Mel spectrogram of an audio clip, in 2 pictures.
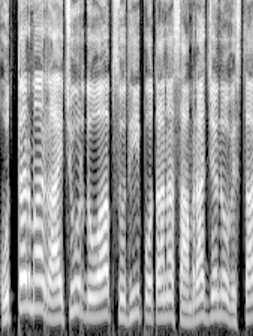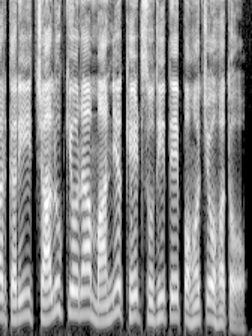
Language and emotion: Gujarati, neutral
